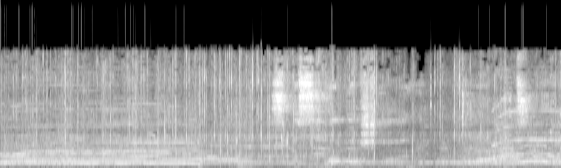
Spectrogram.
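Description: A rock band plays loudly with electric guitars, keyboards and drums.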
